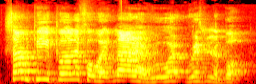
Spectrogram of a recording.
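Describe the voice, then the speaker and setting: His voice sits high with lively intonation and moves a little fast, in a very noisy, very echoey recording. He's an older man from Barbados, a guest author, telling rambling stories emphatically, repeating points and trailing off mid-thought.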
